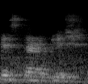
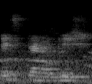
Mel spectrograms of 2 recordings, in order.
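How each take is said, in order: The two takes are said the same way.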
